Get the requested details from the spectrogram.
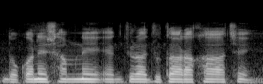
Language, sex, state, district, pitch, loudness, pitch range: Bengali, male, West Bengal, Cooch Behar, 120 Hz, -17 LUFS, 115-120 Hz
